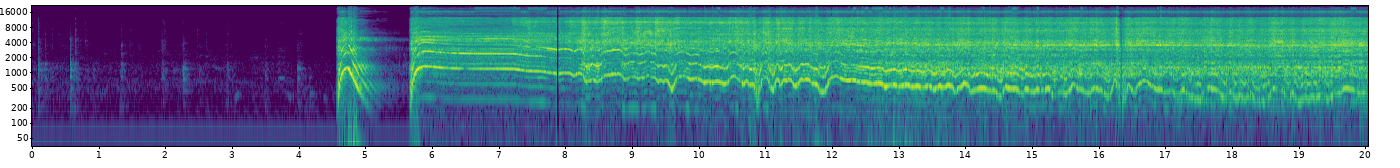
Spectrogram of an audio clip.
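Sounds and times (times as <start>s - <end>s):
cutoff wheel motor whining: 4.6s - 20.0s.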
